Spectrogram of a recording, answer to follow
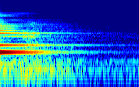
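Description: A held note on a pitched instrument, struck just before, rings out and fades away over about a second and a half, the last note of a short melody phrase.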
